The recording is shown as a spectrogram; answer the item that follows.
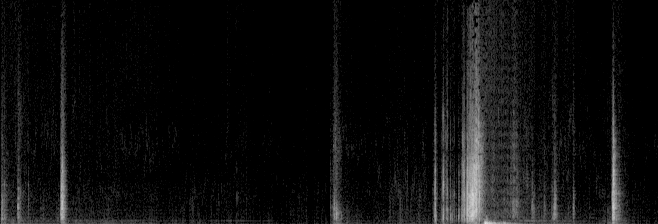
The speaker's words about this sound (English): So, I knocked my cards. I'm going to shuffle them a few times. And I'm just shuffling them.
